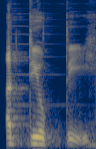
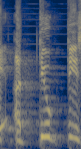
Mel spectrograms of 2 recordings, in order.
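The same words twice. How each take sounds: First: अत्युक्ति repeated quietly, with the first vowel अ; softer repeat. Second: अत्युक्ति said clearly, with the first vowel अ; teacher stating the right form of अत्युक्ति; correct word stated. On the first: Teacher repeats the correct word softly for the students. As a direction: echo अत्युक्ति softly to fix it in memory. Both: Shown as a demonstration. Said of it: "ये अत्युक्ति शब्द होगा".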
